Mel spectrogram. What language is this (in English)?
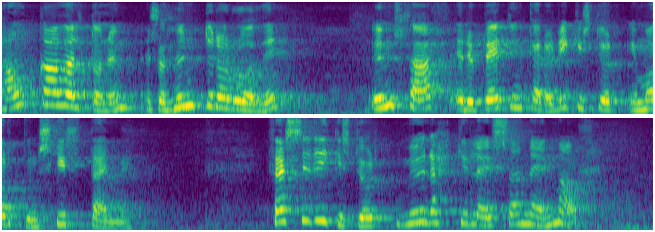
Icelandic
